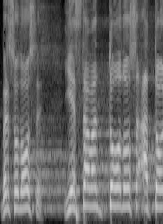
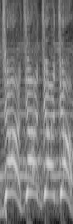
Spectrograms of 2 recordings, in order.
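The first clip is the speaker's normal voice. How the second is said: eager volunteer; 8 semitones higher, much faster than usual. Pretend. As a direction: leap up and shout to be first. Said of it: "le dirías".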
